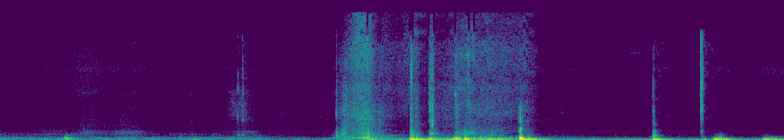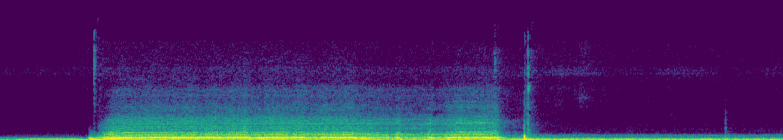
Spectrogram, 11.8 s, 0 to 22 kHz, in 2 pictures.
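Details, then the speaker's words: Mini F55 1.5 diesel, intermittent no-start: a few clicks then steady high whirring with the engine not turning; owner suspects starter motor spinning in its housing without engaging. Not confirmed. "as you've seen in the video, it doesn't start the vehicle. And I think it is just, when you crank the key over, I don't think the starter is spinning. I think it's just spinning in its housing rather than pushing out to engage."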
